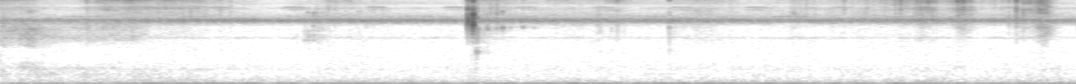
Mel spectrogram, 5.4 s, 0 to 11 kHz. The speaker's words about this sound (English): It's 4 o'clock in the morning, these crickets, this peace, this cool weather, it's such a nice feeling.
